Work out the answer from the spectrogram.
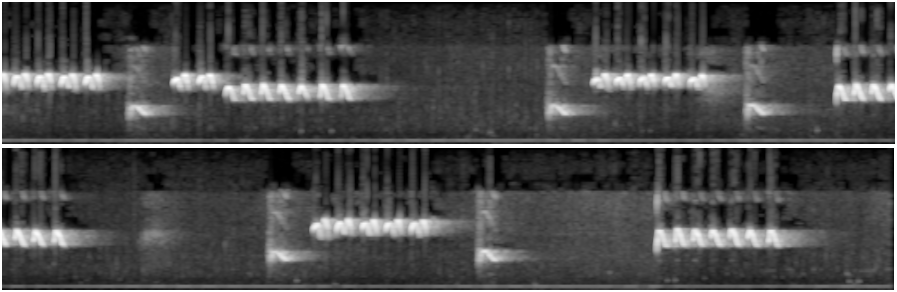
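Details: Sunbird master song for training: bursts of rapid, very high trilled notes, each opening with a short lower chip, repeated in phrases about every one to two seconds over a steady low hum.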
